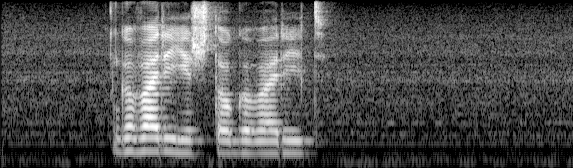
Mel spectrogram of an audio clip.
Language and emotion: Russian, neutral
